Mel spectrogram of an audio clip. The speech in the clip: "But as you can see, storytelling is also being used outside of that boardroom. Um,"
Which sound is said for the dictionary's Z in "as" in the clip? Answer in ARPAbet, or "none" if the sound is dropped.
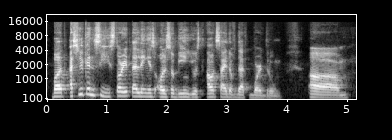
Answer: S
